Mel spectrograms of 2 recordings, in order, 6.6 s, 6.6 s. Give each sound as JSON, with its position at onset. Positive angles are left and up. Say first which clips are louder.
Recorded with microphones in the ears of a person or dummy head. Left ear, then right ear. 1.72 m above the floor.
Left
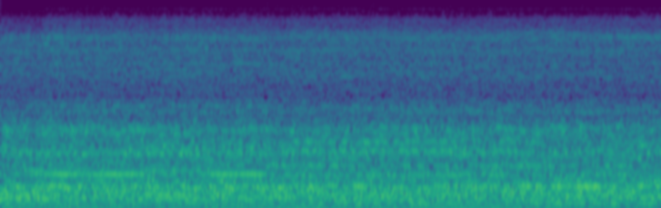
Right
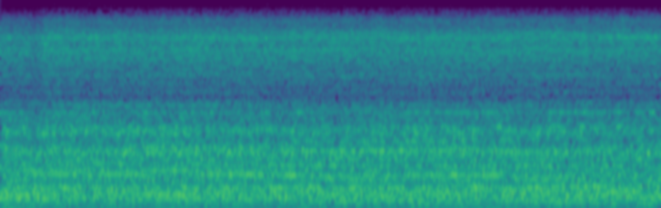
{"t": 0.0, "sound": "an engine running", "louder": "right 4 dB", "side_deg": -55, "distance_m": 2.0}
